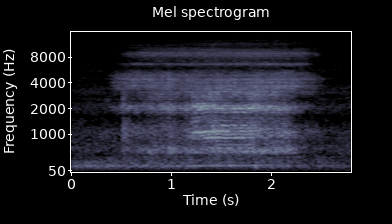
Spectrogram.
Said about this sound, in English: You started fucking snoring so loud.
